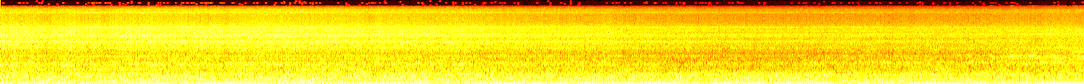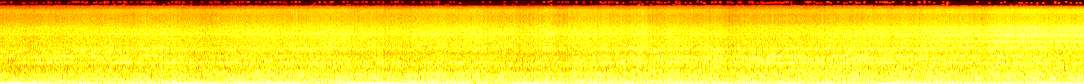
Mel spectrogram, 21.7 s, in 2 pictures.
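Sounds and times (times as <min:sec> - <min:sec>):
drone: 0:00.0 - 0:21.6.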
